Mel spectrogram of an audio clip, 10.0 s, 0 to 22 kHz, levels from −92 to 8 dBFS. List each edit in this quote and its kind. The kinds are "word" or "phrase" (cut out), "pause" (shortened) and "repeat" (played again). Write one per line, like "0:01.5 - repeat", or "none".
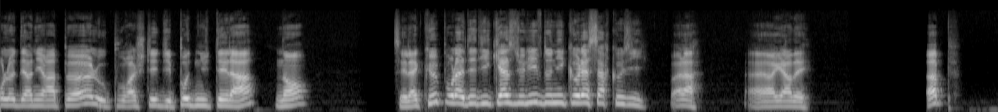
none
